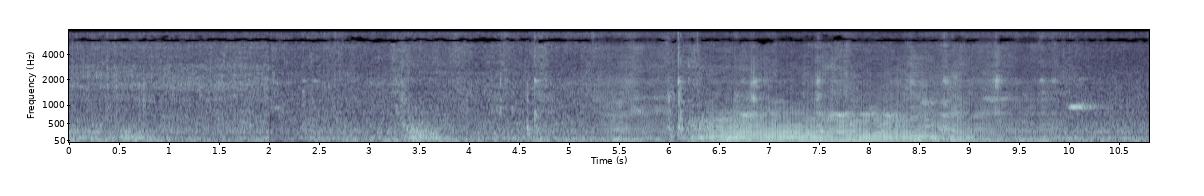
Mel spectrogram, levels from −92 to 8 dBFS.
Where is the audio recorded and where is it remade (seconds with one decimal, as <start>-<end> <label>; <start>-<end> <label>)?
0.0-5.3 recorded; 5.3-6.0 remade; 6.0-6.4 recorded; 6.4-9.9 remade; 9.9-10.8 recorded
